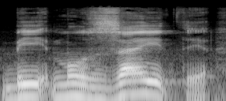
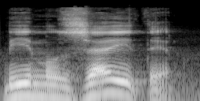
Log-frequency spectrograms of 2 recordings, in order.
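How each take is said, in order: First: The s sound is blended toward z. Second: The s sound is blended toward z.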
